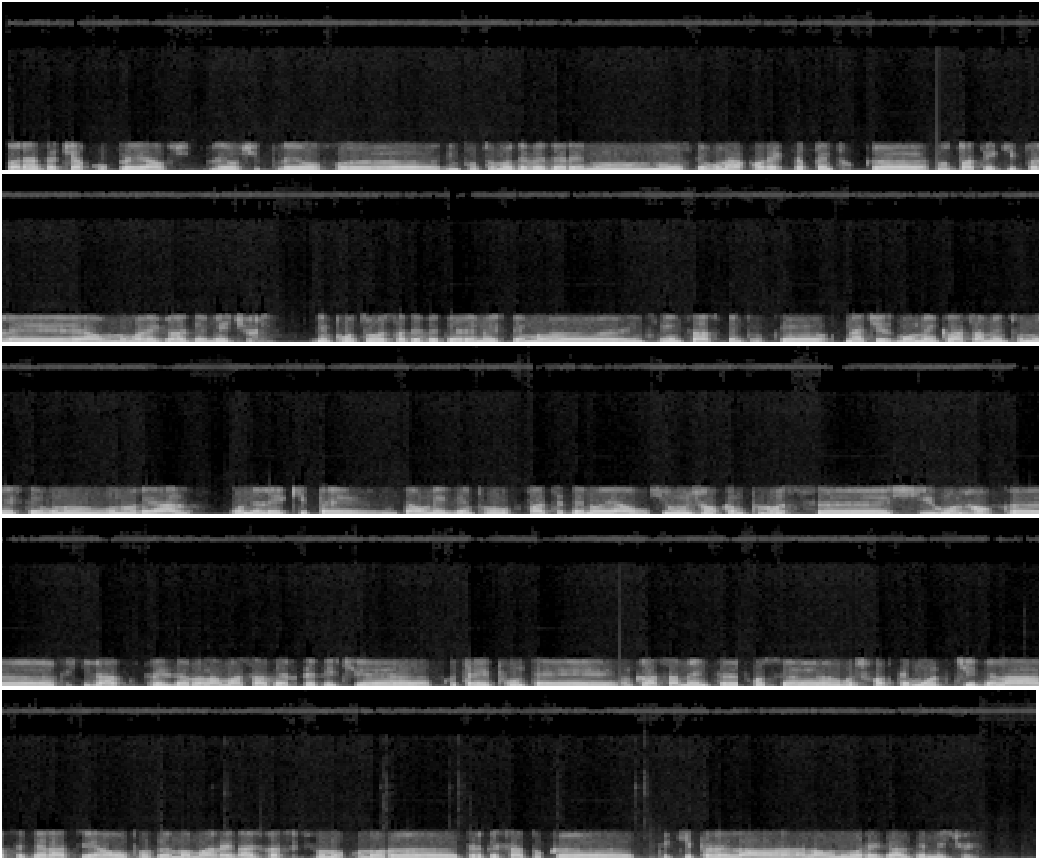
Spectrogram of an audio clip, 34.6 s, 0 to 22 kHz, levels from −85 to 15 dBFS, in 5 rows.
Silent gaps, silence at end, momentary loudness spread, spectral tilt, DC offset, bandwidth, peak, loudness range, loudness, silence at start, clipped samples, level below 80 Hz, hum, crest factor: none; 0.4 s; 5 LU; -9.5 dB/octave; under 0.1%; over 20 kHz; 0 dBFS; 1 LU; -15 LUFS; 0.05 s; under 0.1%; -52 dBFS; none; 14 dB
